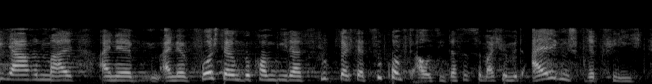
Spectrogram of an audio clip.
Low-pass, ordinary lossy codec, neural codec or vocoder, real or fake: 5.4 kHz; none; vocoder, 44.1 kHz, 128 mel bands, Pupu-Vocoder; fake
